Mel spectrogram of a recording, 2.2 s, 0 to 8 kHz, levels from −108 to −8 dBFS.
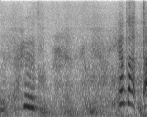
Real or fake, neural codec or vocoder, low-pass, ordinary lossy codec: fake; codec, 16 kHz, 1 kbps, X-Codec, WavLM features, trained on Multilingual LibriSpeech; none; none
